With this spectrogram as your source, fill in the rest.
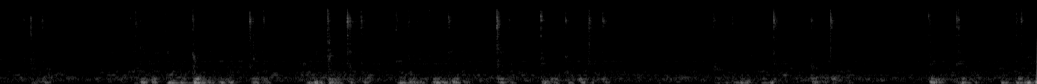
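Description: Fingertips type fast on the solid, black plastic chiclet keys of a silver Samsung laptop keyboard. Quiet bursts of quick, dry taps, each a soft low thump with a bright short click, come in uneven runs separated by brief pauses. A faint steady tone hums underneath.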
